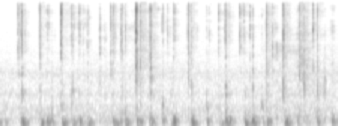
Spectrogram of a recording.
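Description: Fast, close typing on a computer keyboard, a steady run of crisp key clicks with no voice over it.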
